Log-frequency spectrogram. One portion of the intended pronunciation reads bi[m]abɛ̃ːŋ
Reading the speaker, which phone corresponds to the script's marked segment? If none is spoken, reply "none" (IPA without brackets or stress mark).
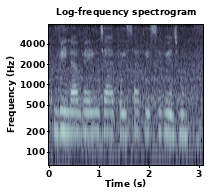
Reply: n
